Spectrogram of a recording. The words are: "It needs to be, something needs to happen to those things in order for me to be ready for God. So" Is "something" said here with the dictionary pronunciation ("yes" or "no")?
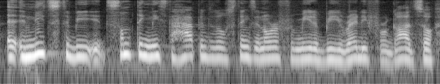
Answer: yes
